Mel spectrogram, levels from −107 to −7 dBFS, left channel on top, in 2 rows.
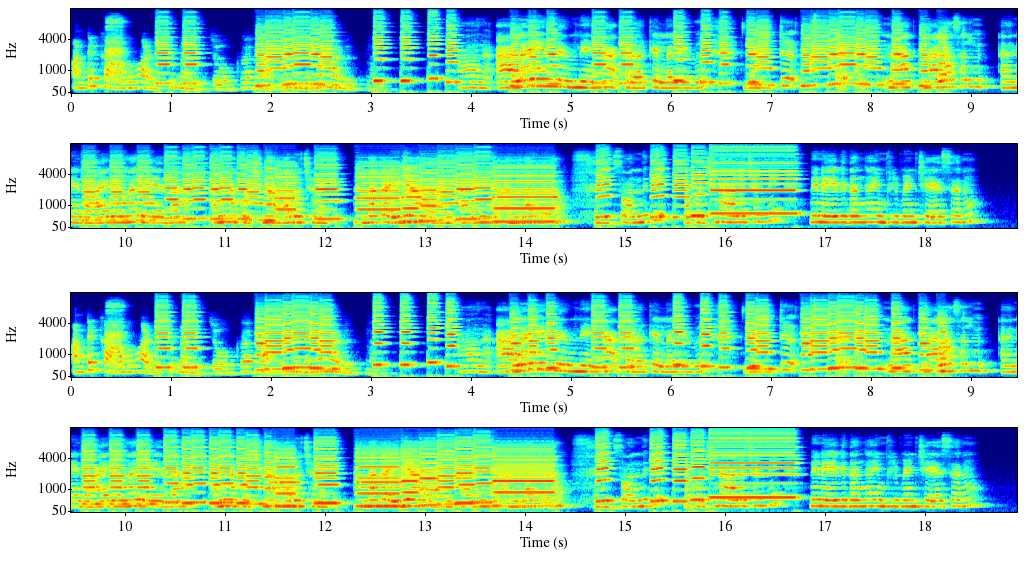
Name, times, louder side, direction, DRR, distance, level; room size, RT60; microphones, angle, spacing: voice 1, 0.0-3.1 6.8-7.1 14.7-15.0, right 2 dB, 70° right, 1.0 m, -36 dB
sound 1, 0.8-1.2 1.8-2.6 3.0-3.8 4.4-4.8 5.2-5.6 6.0-7.0 7.3-8.7 9.6-14.3 14.7-14.8 15.2-16.7, right 2 dB, 50° right, 1.2 m, -23 dB
voice 2, 3.9-7.3 7.6-12.0 12.4-18.5, left 1 dB, 5° left, 0.5 m, -29 dB
2.9 x 2.2 x 3.1 m
head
